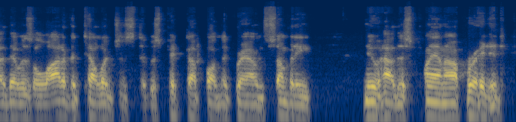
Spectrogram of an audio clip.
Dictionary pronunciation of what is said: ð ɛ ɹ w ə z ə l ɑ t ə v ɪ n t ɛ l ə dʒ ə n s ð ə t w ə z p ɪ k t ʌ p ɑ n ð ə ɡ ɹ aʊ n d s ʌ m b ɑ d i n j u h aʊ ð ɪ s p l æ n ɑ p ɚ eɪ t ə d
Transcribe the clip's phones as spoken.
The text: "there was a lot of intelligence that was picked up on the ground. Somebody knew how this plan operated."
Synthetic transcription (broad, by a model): ð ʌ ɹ w ə z ə l ɑ t ə v ɪ n t ɛ l ə dʒ ə n s ð ə t w ə z p ɪ k t ʌ p n ð ə ɡ ɹ aʊ n d s ʌ m b ɑ d i n j u h aʊ ð ɪ s p l æ n ɑ p ɚ eɪ t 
